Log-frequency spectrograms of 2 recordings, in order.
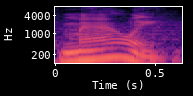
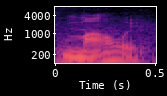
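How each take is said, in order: First: The first vowel sounds like a flat 'a'. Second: The first vowel is an open 'ah'. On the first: The speaker calls it wrong. "I was watching a news reporter today, and he's like" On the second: The speaker calls it right. "But it's Maui"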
